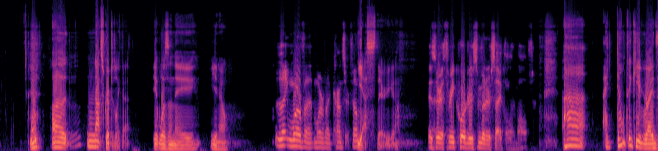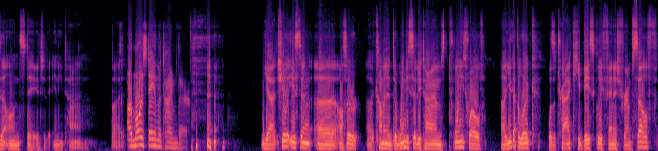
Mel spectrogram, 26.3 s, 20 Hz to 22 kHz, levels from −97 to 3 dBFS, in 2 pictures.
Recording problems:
distortion; slight; 4% of the sound clipped
uneven, jittery; strongly; from 0.5 to 25 s

